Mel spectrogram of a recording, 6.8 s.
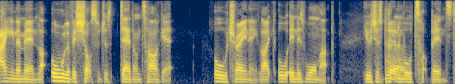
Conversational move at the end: listening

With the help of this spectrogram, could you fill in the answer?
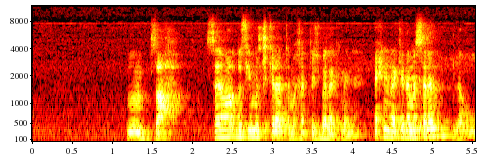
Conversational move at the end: listening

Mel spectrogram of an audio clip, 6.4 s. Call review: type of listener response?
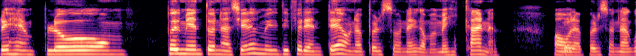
listening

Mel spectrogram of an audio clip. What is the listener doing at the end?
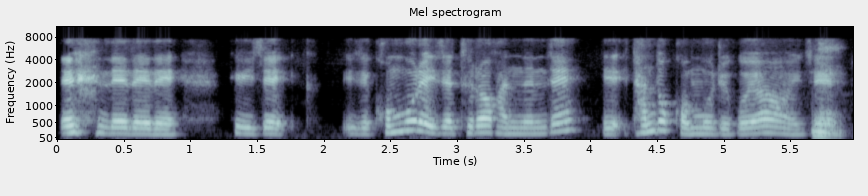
listening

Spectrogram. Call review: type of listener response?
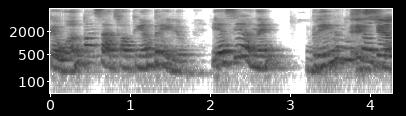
taking over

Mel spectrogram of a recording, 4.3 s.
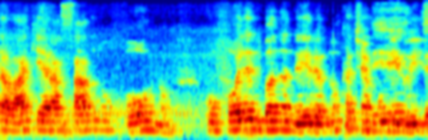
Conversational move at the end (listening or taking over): taking over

